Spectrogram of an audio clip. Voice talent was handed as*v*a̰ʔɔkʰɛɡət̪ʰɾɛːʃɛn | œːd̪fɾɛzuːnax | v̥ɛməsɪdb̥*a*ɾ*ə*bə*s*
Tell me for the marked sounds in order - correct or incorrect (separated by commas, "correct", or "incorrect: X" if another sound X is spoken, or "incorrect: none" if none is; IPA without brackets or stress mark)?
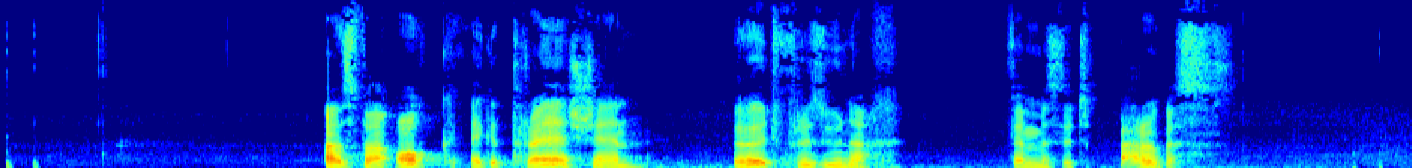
correct, correct, correct, correct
